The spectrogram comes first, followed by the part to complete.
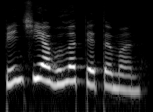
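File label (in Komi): пенсия вылӧ петӧмӧн, Komi, female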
